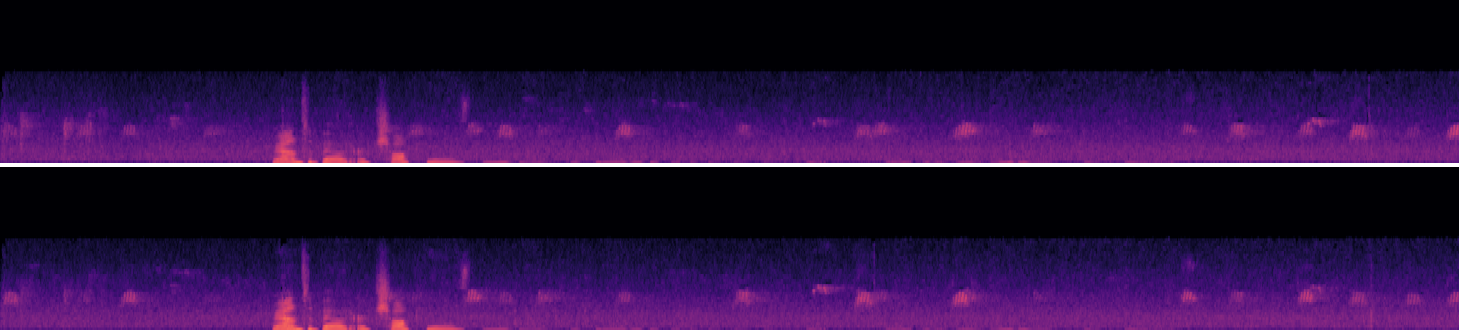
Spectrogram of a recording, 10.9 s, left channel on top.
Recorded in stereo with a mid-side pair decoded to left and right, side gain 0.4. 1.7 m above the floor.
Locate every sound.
2.0 s a woman speaking: 30° right
3.6 s a woman speaking: 15° left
